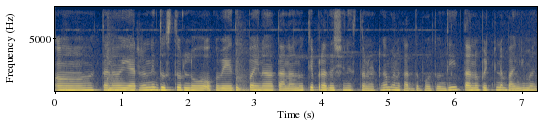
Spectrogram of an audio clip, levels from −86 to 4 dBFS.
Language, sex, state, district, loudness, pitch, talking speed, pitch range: Telugu, female, Andhra Pradesh, Chittoor, -14 LUFS, 205 Hz, 140 wpm, 195-215 Hz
